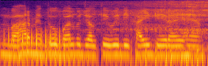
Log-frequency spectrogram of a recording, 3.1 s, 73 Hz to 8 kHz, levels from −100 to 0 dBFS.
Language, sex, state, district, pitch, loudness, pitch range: Hindi, male, Jharkhand, Deoghar, 160 Hz, -17 LUFS, 155-170 Hz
